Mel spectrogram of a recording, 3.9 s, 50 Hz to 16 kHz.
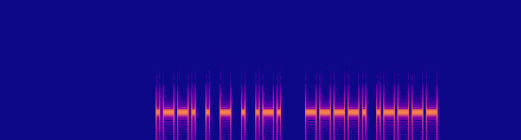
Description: Morse code, heard as a keyed tone, about 44 wpm, 700 Hz. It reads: PETER 91
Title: CWT Exchange 45wpm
